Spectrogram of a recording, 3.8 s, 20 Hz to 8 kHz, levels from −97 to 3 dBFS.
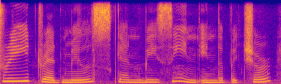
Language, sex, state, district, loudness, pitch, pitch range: English, female, Assam, Kamrup Metropolitan, -16 LUFS, 215 Hz, 205-265 Hz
